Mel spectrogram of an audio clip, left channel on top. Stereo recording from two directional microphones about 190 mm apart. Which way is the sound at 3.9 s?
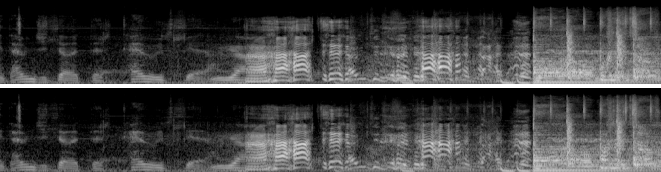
30° left (ahead or behind).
